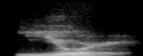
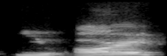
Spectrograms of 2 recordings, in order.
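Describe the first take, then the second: First: The two words are joined into one syllable. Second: Both words are said fully and separately. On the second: "the pronunciation changes a little bit too"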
